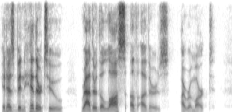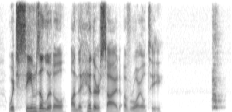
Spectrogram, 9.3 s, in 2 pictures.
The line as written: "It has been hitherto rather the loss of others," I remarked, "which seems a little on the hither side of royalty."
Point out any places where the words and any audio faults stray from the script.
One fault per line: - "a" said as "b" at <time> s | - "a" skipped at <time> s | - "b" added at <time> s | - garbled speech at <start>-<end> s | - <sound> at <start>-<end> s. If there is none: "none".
- bark at 8.9-9.2 s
